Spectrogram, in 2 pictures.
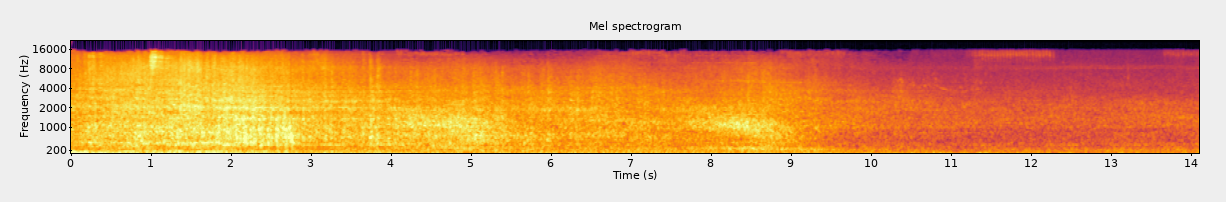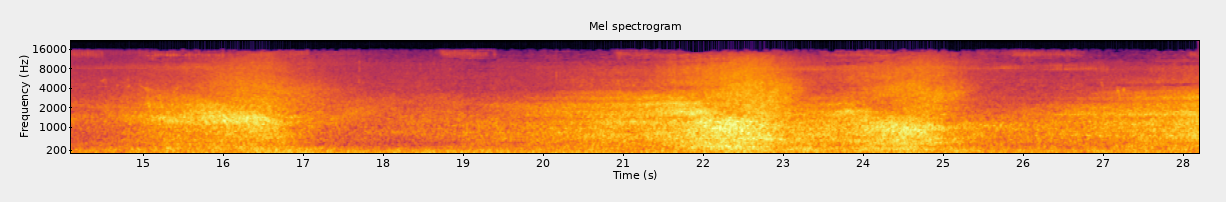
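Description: Train running along the line, with a steady low engine drone that fades out about halfway through; later there are several swells of passing noise that rise and fall.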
